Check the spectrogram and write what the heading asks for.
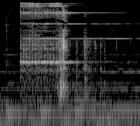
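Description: A telephone rings loudly for an incoming call from a listener, a bright sustained electronic ring with steady tones that fills the short moment without any voices.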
